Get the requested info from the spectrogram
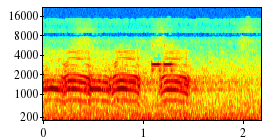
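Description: A bird calling: a rapid run of short, arched notes, about five a second, that stops about one and a half seconds in.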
